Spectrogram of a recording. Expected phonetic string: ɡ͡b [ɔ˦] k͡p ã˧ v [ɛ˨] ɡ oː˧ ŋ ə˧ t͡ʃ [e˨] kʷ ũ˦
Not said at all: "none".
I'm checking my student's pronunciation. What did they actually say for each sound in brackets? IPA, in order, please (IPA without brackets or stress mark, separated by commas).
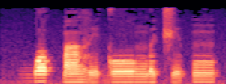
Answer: ɔ˦, e˨, e˨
